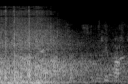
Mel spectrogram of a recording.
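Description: Musket volley fire in the Civil War game War of Rights bursts out as a dense, loud crackle of overlapping shots that tapers off quickly.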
